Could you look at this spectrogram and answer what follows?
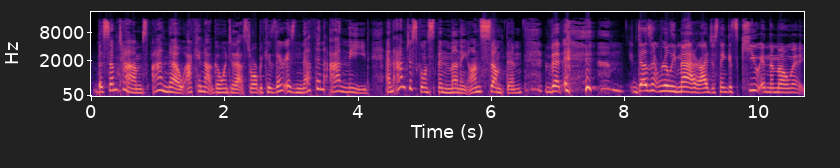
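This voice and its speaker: Encouraging American woman speaker. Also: mid-range voice. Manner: conversational, encouraging, emphatic repetition. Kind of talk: inspirational talk to an audience.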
